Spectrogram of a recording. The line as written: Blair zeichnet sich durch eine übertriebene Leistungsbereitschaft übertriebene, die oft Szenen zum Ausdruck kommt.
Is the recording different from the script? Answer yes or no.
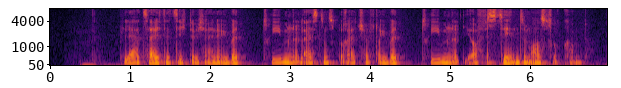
no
